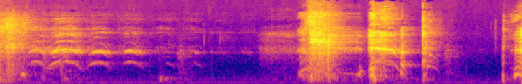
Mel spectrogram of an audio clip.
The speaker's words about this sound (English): No, it's a little bit of a cough. Just got a chesty cough.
